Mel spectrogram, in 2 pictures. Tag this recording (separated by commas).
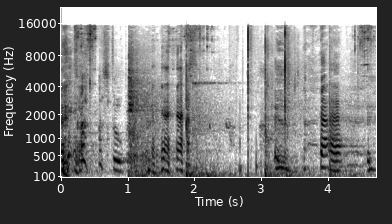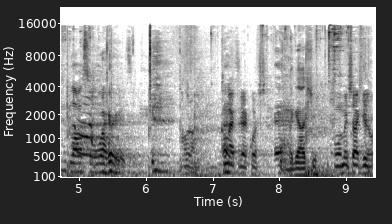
Basketball bounce, Speech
